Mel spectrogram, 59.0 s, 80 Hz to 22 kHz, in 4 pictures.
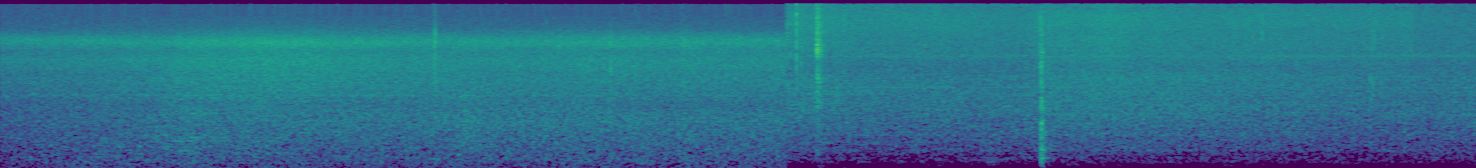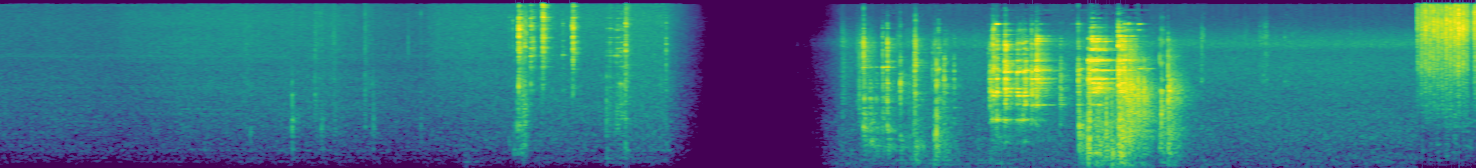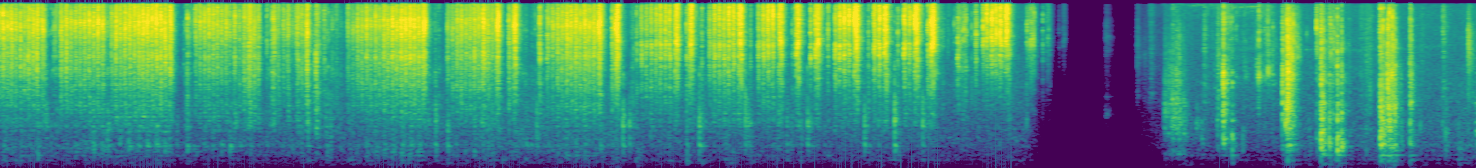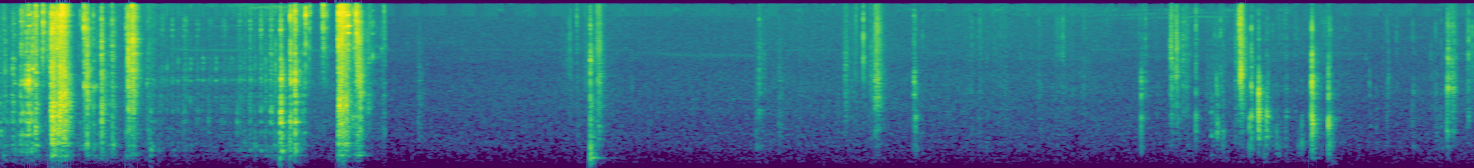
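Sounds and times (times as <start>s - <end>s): sandpaper rubbing wood: 29.0s - 40.0s.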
